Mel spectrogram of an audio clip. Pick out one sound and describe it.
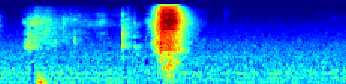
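A bottle cap hisses open as a fizzy drink is opened.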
